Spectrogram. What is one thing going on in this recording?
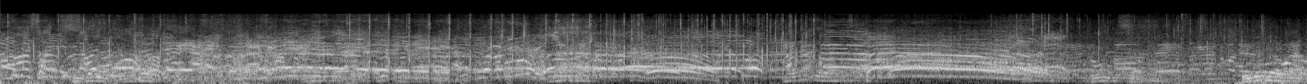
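Hands clap in rhythm among the crowd.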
